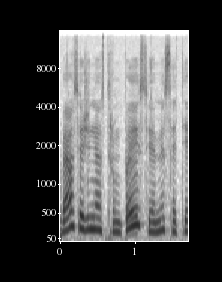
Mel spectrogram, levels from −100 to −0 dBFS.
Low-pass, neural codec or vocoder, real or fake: 14.4 kHz; none; real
